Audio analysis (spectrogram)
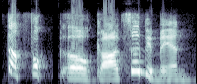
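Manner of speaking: loud squawk, then a resigned grumble; exasperated dwarf. Acted. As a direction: disbelief settling into weary consent.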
